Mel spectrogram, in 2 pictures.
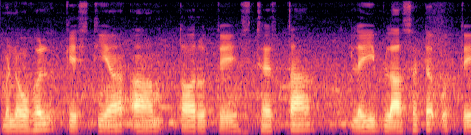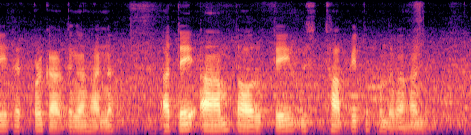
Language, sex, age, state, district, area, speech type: Punjabi, male, 18-30, Punjab, Bathinda, rural, read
